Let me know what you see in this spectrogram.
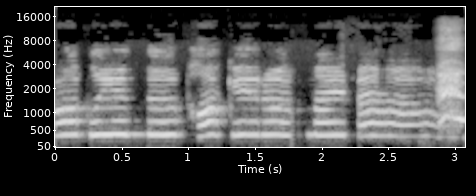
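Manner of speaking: thin, very high, ghostly voice. A game master voices a ghost answering a player's question, in a ghostly voice. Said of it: "You hear a ghostly voice say".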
